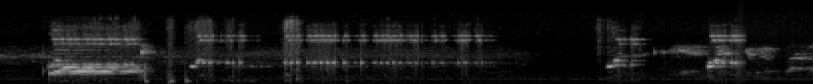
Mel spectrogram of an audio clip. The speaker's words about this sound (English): the alarm is still on. Turn off the damn alarm, man!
